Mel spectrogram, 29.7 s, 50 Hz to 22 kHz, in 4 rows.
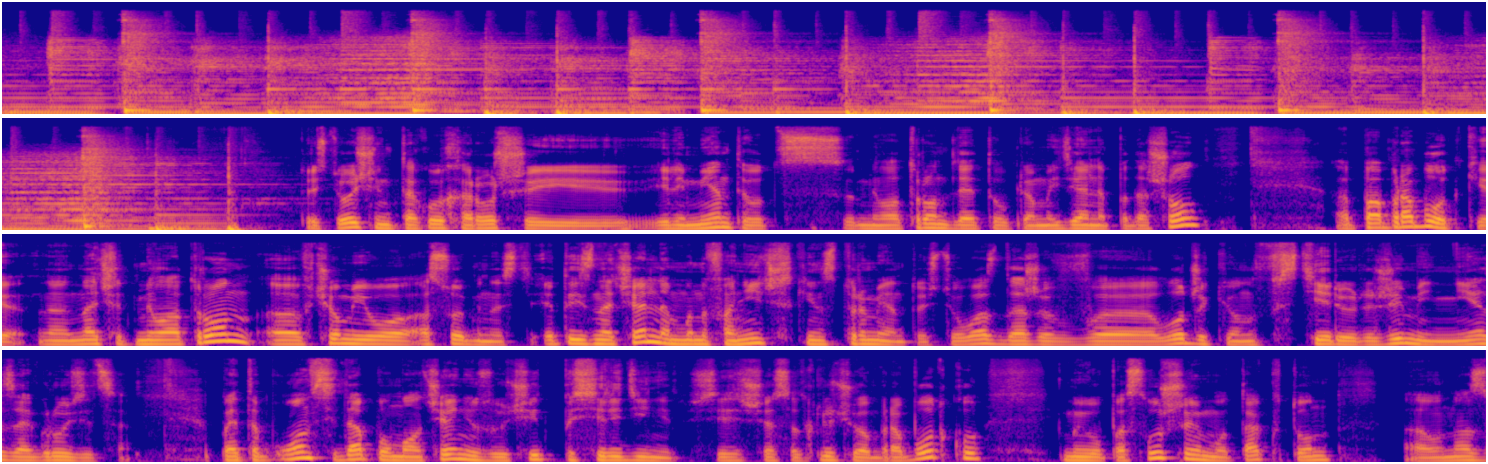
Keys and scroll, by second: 8.1 space, 10.4 x.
